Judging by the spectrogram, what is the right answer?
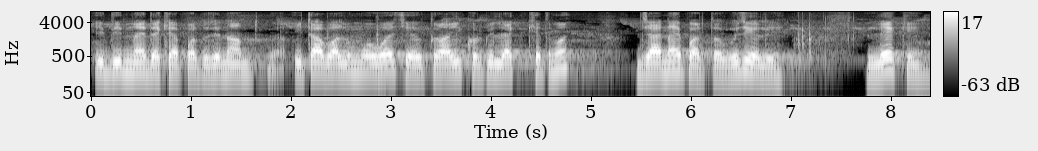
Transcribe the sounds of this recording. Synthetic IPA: id̪innajd̪ekʰjapəɾt̪od͡ʒenaɦmiʈabalumobət͡ʃʰt̪uɾaikʰoɾpilekkʰːet̪me | d͡ʒajnajpəɾt̪obud͡ʒʱɡeli | lekin

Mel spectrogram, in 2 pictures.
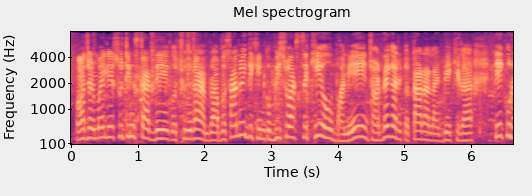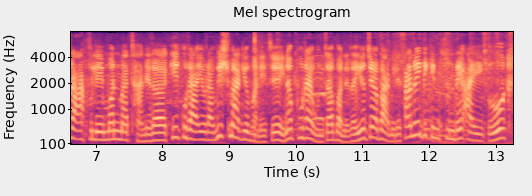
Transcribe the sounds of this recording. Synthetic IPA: ɦʌd͡zurmʌjlesuʈiŋsʈar̚d̪iekot͡sʰuɾʌɦamroʌbʌsanojd̪ekʰinkobiswast͡sʌkeɦobʱʌned͡zʱʌrd̪ʌjɡʌɾekot̪aɾalajd̪ekʰeɾʌkejkuɾaːpʰulemʌnmaʈʰaneɾʌkekuɾaewʈawismaɡjobʱʌnet͡sʌj̃ɦʌjnʌpuɾaɦunt͡sʰʌbʱʌneɾʌjot͡sʌ̃ĩʌbʌɦamilesanojd̪ekʰinsund̪ʌjʔajekoɦ

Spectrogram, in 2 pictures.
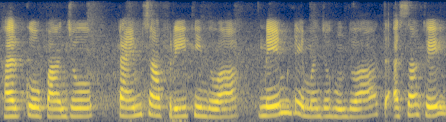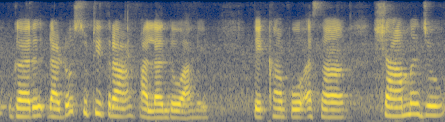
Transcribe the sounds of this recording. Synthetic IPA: hɐɾkopɐ̃ɦɪ̃ɲd͡ʑo | ʈaːɪmsãfɾiːt̪ʰĩːn̆d̪oaː | neːmʈeːmə̃d͡ʑoːɦũːn̆d̪oaːɦt̪ɐʔɐsãkʰeːɡʱɐɾɗaːɖʱosʊʈʰit̪ɐɾãɦaːlə̃nd̪oaːɦeː | t̪ɐ̃ɦɪ̃kʰãpoːʔɐsã | ʃaːmd͡ʑoː

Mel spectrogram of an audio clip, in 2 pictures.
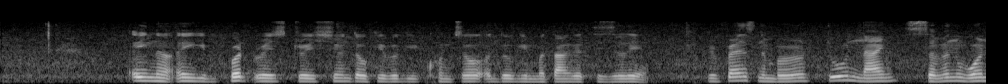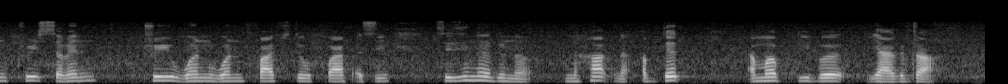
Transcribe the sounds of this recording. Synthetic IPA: ɐjnɐʔɐjɡibɐt̚ɾestɾesiontɐwkʰiβɐɡikʰonselɐ̰duɡimɐtaŋdɐtʰizɐle | ɾipʰɾensnɐmbɐɾtunajnsebʱenwɐntʰɾisebʱen | tʰɾiwɐnwɐnpʰajp̚ʰtupʰajpʰɐ̰si | sizinɐdunɐ | nɐhak̚nɐ̰ɐp̚det̚ | ɐ̰mɐpibɐ | jaɡɐdɾa̰

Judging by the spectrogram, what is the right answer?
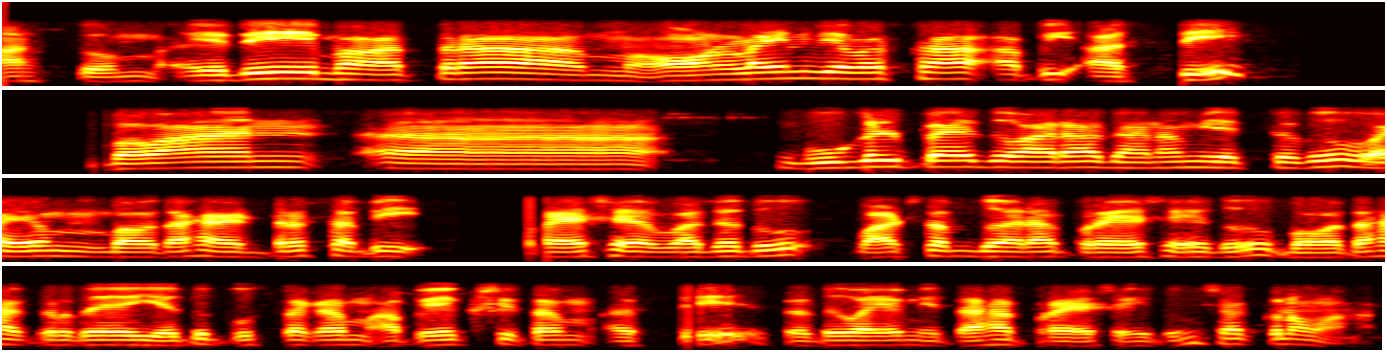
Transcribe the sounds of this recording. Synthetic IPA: ɐst̪umed̪ibʱɐʋɐt̪ɾɐoːnlɐjnʋjɐʋɐst̪ʰɐʔɐpiʔɐst̪ʰi | bʱɐʋaːn | ɡuːɡlpeːd̪ʋaːɾaːd̪ʱanɐmjɐt͡ʃːɐt̪uʋɐjɐmbʱɐʋɐt̪ɐɦɐɐɖɾɐsɐpi | pɾeːʂɐʋɐd̪ʱɐt̪uʋaːʈsɐp̚d̪ʋaːɾaːpɾɐeːʂɐjɐt̪ubʱɐʋɐt̪ɐɦɐkɾɨt̪ejɐt̪upust̪ɐkɐmʔɐ̰peːkʂit̪ɐmɐst̪ʰit̪ɐt̪uʋɐjɐmit̪ɐɦɐpɾɐeːʂɐjit̪umʃɐkɾɐmɐ̰ɦɐ̰

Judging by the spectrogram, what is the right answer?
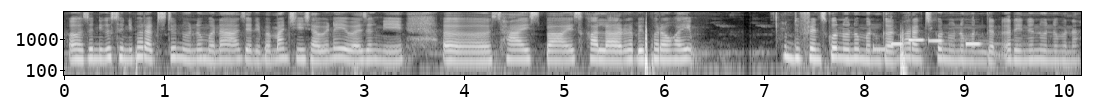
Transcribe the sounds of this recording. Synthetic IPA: zɯniɡɯsɯnipʰaɾak̚t͡ʃi̥tɯnunɯmɐnazenibamansisawajnaewazɯŋni | sajsbajskʰalaɾbepʰɐɾawɦaj | dipʰɾenskonunumɐnɡɐnpʰaɾak̚t͡ʃʰi̥konunomɐnɡɐnɐɾejnɯnunɯmɐna

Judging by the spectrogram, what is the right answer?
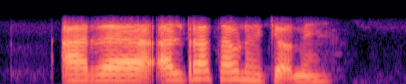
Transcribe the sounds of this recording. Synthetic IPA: aɾə̰lʈɾasaw̃ɳɖɦət͡ʃɔʔmɛ

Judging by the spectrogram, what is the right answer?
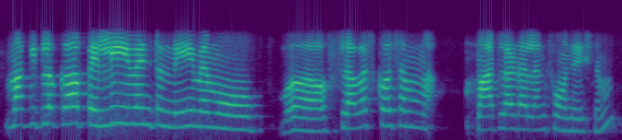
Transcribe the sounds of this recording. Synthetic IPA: maːk̬iʈ̬lɔkːɐpelːiːʋe̞ɳʈund̪ime̞ːmu | pʰlɐʋɐɾskɔːsɐmː | aːʈlaːɽaːlɐnipʰo̞ːnt͡ʃeːsinam

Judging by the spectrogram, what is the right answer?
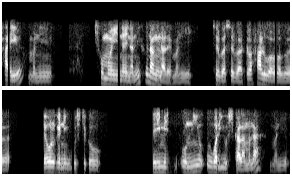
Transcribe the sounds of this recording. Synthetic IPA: hajɯmani | sɔmɔjnajnanihɯnaŋɯnaɾɯmani | sɯɹbasɯɹbatɔhaluwababɯ | eɔɹɡɛnik̚bustikɯw | limit̚ɔniɔbaɹjuskʰalamɯnama̰ni

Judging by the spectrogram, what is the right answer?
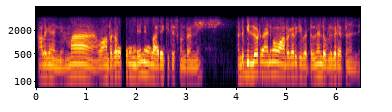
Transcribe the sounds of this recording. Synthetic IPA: ɐlaːɡeːnɐɳɖimaːʋaːnɖɾɐɡaːɾɔst̪ːaːɾɐɳɖineːnlaːɾekːit͡ʃeːsu̥kuɳʈaːɐɳɖi | ɐɳʈeːbilːoʈɾaːjnimaːʋaːnɾɐɡaːɾkit͡ʃeːpɛʈːalːneːnɖɐbːulkɐɽɛːt̪ːaːnɐɳɖi

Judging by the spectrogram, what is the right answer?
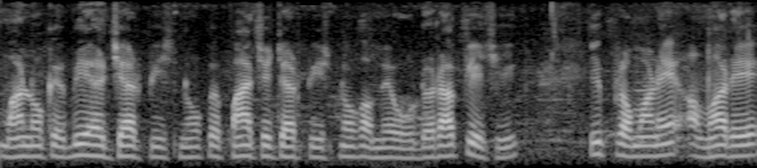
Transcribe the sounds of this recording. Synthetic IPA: manõkebeɦəd͡ʒaɾpisnokepãt͡ʃɦəd͡ʒaɾpisnokəmeɔɾɖəɾapjet͡ʃʰie | epɾəmaɽ̃eʔəmaɾe

